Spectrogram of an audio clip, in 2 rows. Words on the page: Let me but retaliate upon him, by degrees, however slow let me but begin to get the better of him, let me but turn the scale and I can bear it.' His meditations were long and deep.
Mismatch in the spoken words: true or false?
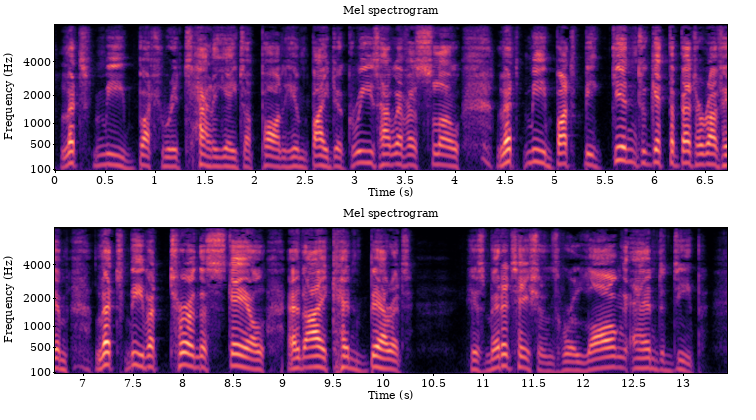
false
